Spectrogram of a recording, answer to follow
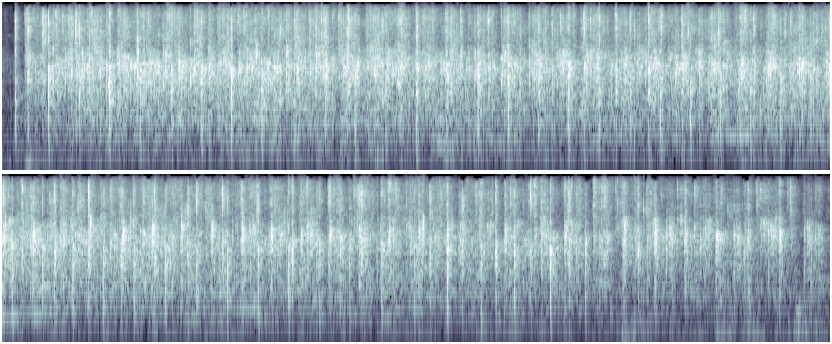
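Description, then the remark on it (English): Sustained applause from a sizable audience in Broward County, Florida, honoring a woman's professional accomplishments and years of public service: a dense, steady wash of many hands clapping at even loudness for over fifteen seconds, with no voices standing out. “And we applaud her for her many accomplishments during her professional career and thank her for her years of public service, diligence, and dedication.”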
